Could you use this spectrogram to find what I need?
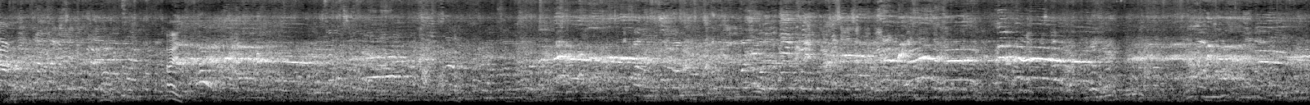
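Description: A large crowd of men talks and shouts loudly all around, echoing under a big roof.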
